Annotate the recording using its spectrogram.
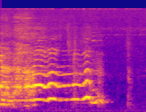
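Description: A man wailing in grief: one long, high, wavering cry held for about a second and a half, then breaking off.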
